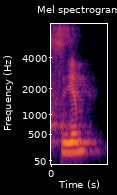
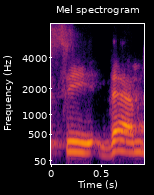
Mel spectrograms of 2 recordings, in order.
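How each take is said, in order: First: The word them is shortened and linked to see. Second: The word them is said fully with its first sound. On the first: "we like to make that into him" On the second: "Instead of saying see them"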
